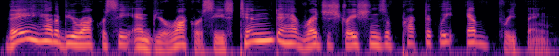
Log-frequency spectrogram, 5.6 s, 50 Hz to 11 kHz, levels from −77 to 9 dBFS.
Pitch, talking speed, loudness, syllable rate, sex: 140 Hz, 140 wpm, -19 LUFS, 5.2 syllables/s, male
